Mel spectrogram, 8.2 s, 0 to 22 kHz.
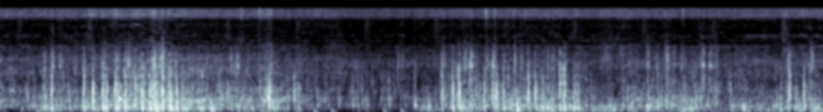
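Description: Specialized Turbo Levo Gen 3 electric mountain bike rattling over a rough dirt singletrack: irregular knocks and clatter from the bike as the tyres hit bumps, busiest about a second in.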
